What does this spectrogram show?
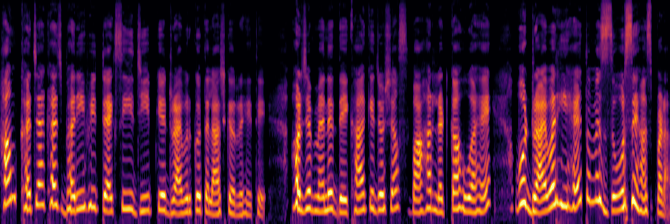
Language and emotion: Urdu, happy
